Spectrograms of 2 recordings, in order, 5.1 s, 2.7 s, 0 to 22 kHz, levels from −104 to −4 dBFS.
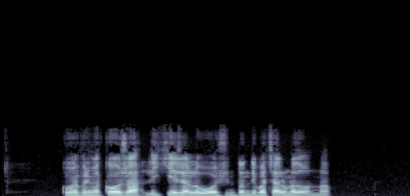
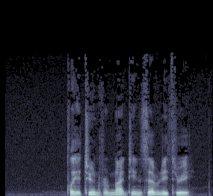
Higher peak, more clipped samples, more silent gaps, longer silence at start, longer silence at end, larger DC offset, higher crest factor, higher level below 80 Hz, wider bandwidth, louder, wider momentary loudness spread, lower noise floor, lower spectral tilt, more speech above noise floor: about the same, -8 dBFS vs -10 dBFS; neither; neither; about the same, 0.8 s vs 0.85 s; first, 1.05 s vs 0.3 s; neither; about the same, 18 dB vs 20 dB; first, -70 dBFS vs -78 dBFS; second, 7.6 kHz vs 16 kHz; first, -24 LUFS vs -30 LUFS; first, 12 LU vs 4 LU; first, -85 dBFS vs -66 dBFS; about the same, -5.5 dB/octave vs -6 dB/octave; first, 60 dB vs 38 dB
